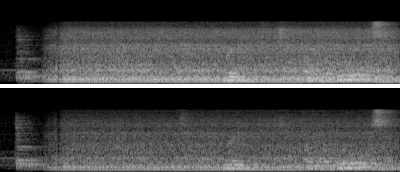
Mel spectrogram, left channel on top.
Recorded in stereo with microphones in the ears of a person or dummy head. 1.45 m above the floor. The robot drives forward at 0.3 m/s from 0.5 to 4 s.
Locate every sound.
0.1 s a piano: 70° right (ahead or behind), 0.9 m
2.2 s a man speaking: 60° left (ahead or behind), 1.0 m; by 3.9 s 40° left (ahead or behind), 1.3 m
